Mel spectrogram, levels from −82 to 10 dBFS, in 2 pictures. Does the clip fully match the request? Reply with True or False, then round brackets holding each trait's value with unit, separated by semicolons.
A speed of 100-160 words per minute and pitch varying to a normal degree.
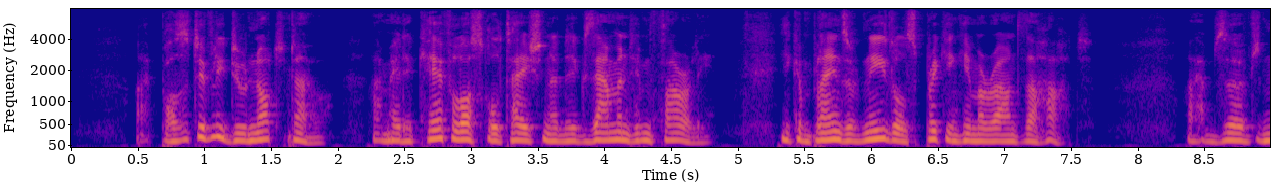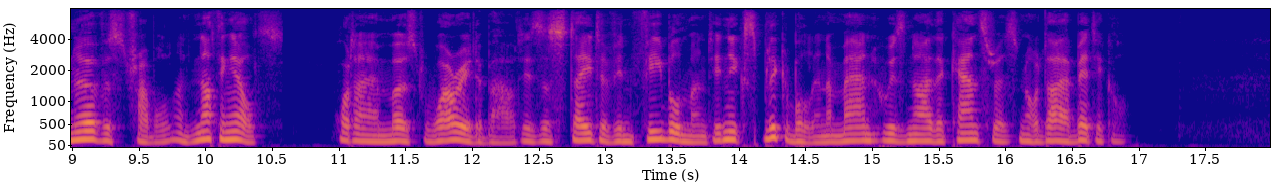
False (170 wpm; 3.5 semitones)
